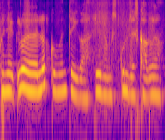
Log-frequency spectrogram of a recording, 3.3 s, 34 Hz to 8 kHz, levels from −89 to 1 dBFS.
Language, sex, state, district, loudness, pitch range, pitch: Wancho, male, Arunachal Pradesh, Longding, -17 LUFS, 195-230 Hz, 225 Hz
